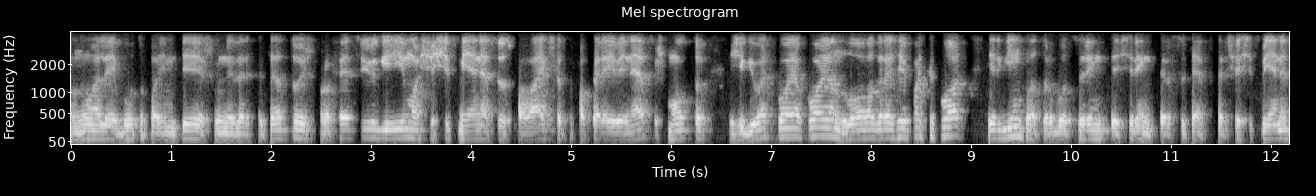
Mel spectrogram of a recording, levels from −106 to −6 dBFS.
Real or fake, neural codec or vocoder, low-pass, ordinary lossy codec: real; none; 3.6 kHz; Opus, 32 kbps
